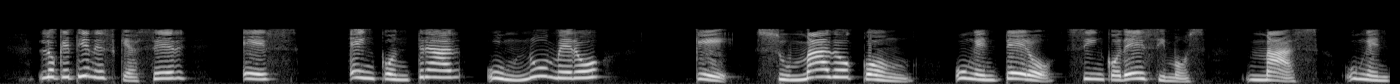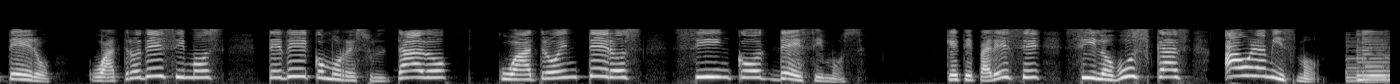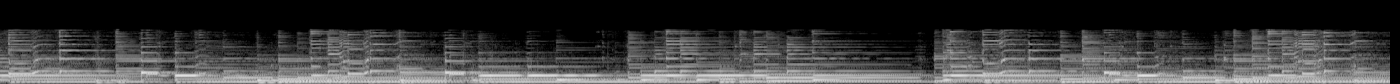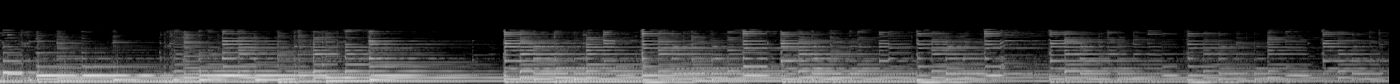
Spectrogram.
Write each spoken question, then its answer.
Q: Lo que tienes que hacer es encontrar un número que, sumado con 1 entero 5 décimos más 1 entero 4 décimos, te dé como resultado 4 enteros 5 décimos.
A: el número que corresponde en la casilla es 1 entero 6 décimos.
